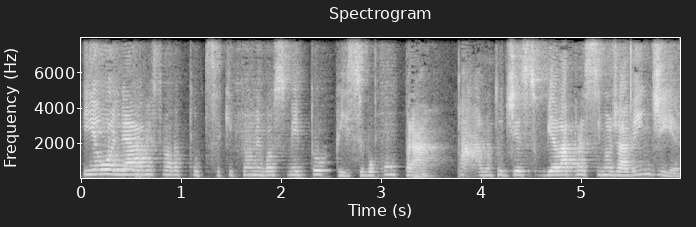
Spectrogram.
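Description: A woman at a fairly high pitch and very fast pace, hardly any pauses, fairly even intonation. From rural Paraguay, Brazilian family. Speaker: gym owner and former bodybuilder. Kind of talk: casual interview. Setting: studio.

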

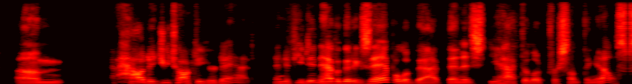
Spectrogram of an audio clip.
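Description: Here is a man with an American accent and an unremarkable speaking voice at medium pitch. He talks at a fairly quick pace with lively intonation. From Philadelphia, US. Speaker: author. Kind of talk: interview.

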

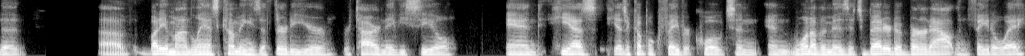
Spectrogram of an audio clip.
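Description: A man with a Southern US accent speaks at a moderate pace in a medium pitch, his tone dark and mellow. His intonation is flat and monotone, and the sound is dry and close with no echo. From Alabama, US South. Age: 40s. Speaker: trade school owner. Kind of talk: interview.

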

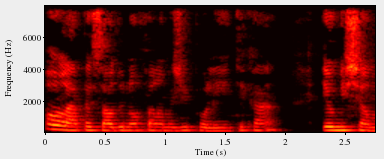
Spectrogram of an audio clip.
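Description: This woman's voice is somewhat breathy and fairly high in pitch. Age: 30s. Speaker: testimony contributor. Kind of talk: recorded testimony.

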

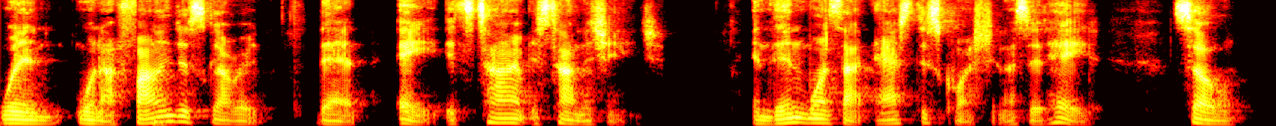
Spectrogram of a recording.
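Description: A man with an American accent, very deep and low in pitch, lively intonation, an animated tone and vocal fry, moderate pace, very clean recording over a silent background. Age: 50s. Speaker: podcast host, accountant. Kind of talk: motivational monologue. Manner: repetitive restarts.

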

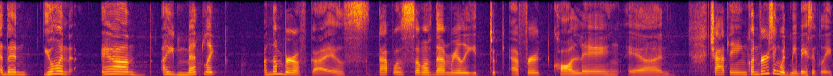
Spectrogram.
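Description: A woman with a Filipino accent speaks very slowly, with lively intonation. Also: medium pitch for a woman. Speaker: podcast co-host. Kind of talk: casual chat.

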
